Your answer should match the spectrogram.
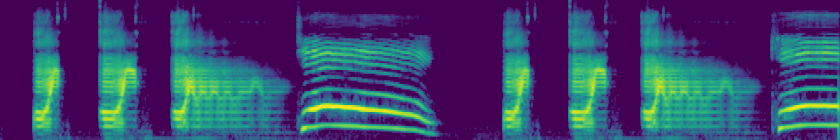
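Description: Cartoon boing sound effects as animated letters spring onto the screen. Each set is three short boings rising in pitch, the last trailing off, then a longer tone that drops in pitch at its end. The set repeats about every five seconds.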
